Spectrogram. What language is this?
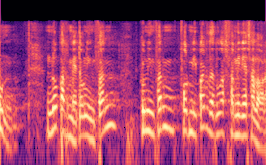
Catalan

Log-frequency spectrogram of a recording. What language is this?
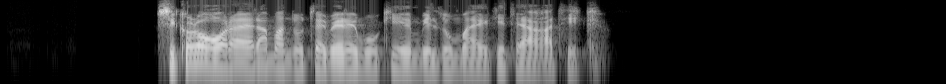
Basque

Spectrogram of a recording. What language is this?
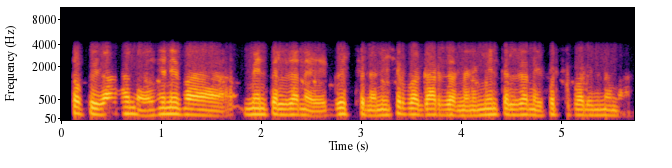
Bodo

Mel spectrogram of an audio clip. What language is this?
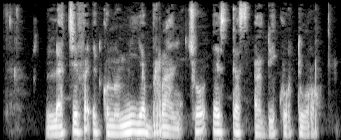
Esperanto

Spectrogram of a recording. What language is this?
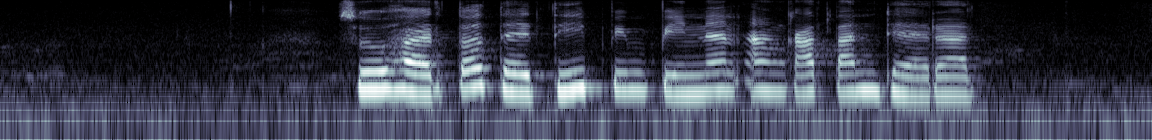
Javanese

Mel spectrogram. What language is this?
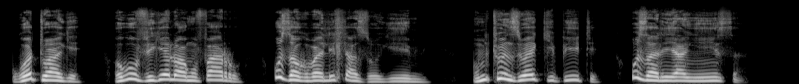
North Ndebele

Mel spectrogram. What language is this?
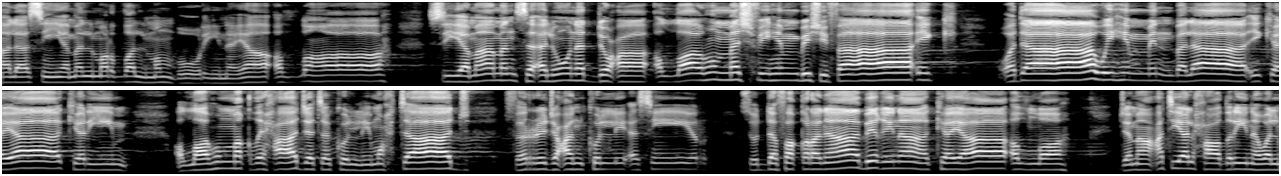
Arabic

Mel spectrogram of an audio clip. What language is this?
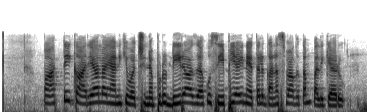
Telugu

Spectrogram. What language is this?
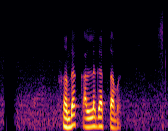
Sinhala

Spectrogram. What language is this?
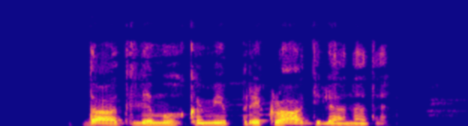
Pashto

